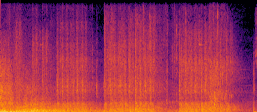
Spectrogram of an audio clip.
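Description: Dense rifle fire crackles through a professional Counter-Strike match on the Overpass map, rapid sustained bursts that stay loud and continuous, with a brief dip partway through and no talk over it.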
